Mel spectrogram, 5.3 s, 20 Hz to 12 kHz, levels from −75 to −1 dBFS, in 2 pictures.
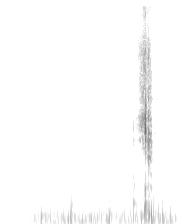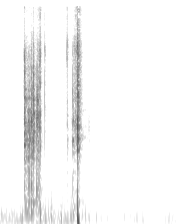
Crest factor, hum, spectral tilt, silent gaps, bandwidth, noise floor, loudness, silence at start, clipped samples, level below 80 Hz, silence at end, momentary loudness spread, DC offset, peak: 34 dB; none; -0.5 dB/octave; none; 11.5 kHz; -80 dBFS; -32 LUFS; 2.05 s; under 0.1%; -56 dBFS; 1.4 s; 14 LU; under 0.1%; -6 dBFS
